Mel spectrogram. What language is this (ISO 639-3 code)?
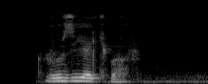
fas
